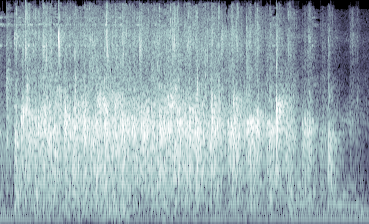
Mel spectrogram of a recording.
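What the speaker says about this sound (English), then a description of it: "May I request all the members to please give them a big round of applause" Seminar audience at an annual function giving the speakers a big round of applause, loud sustained clapping that runs nearly the whole time before tapering off at the end.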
